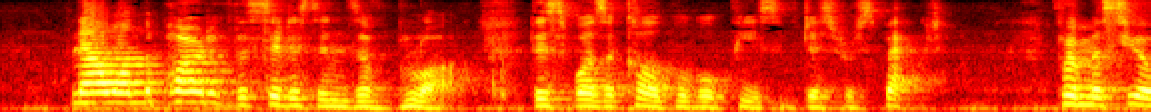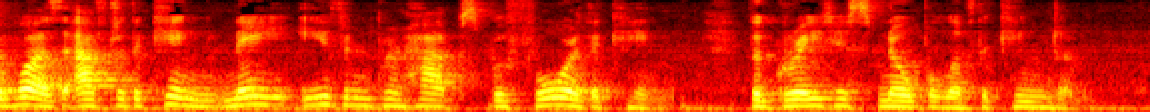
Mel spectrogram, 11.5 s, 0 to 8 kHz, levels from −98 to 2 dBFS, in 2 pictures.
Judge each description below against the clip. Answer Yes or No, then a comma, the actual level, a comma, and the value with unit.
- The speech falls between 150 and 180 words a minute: Yes, average, 165 wpm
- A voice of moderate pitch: Yes, medium, 175 Hz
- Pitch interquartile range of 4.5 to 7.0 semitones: Yes, wide, 5.6 semitones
